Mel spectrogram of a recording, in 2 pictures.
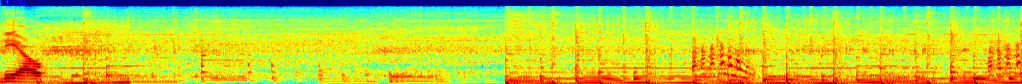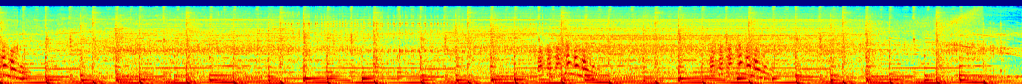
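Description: An electric hand mixer runs steadily, its beaters whirring through thick cake batter in a glass bowl. Background music with a beat plays along, coming in more strongly about five seconds in.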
